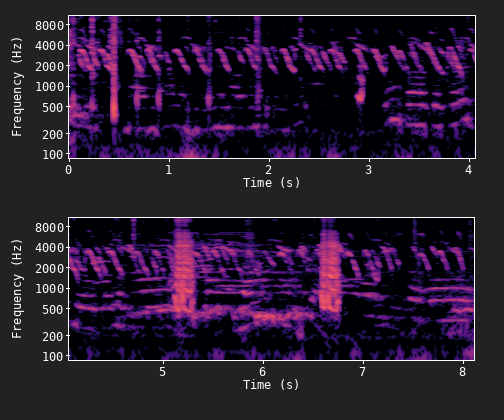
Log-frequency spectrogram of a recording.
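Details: Several captive grey francolin (Teetar) chicks peep almost nonstop, with quick high notes falling in pitch, packed closely together. Two loud broadband bursts stand out near the end.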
